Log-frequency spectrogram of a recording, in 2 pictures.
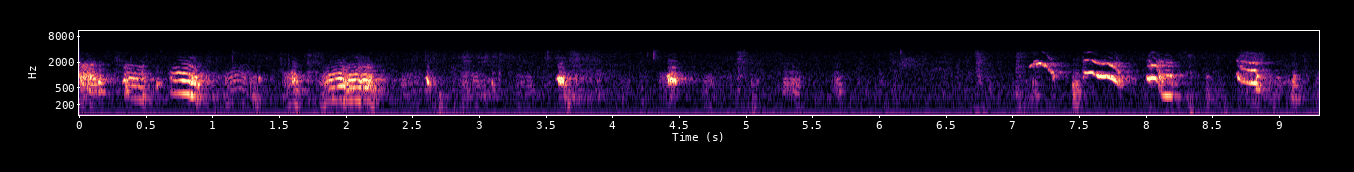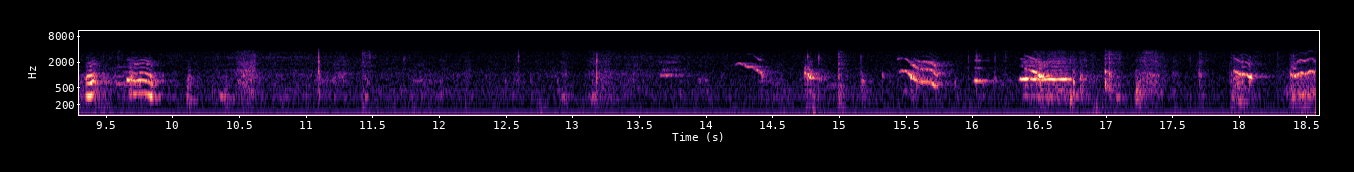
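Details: Perro de Agua (Spanish Water Dog) puppies, sixteen days old, from a litter born 31 August 2009 in the Netherlands, giving repeated short high whimpers and squeaky yelps, rising and falling, in irregular bursts across the recording.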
